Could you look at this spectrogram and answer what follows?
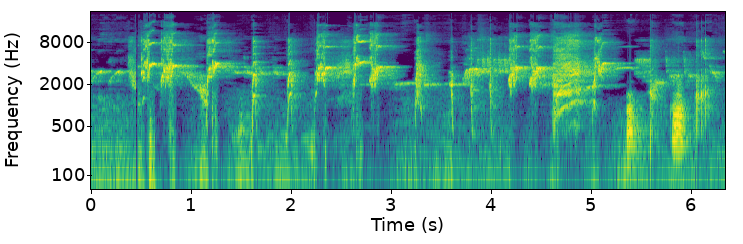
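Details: Black-winged myna singing in full, lively form, used as a master song for training other birds: loud harsh squawks and chattering bursts mixed with sliding whistled notes, dense and continuous, energetic and varied throughout.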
